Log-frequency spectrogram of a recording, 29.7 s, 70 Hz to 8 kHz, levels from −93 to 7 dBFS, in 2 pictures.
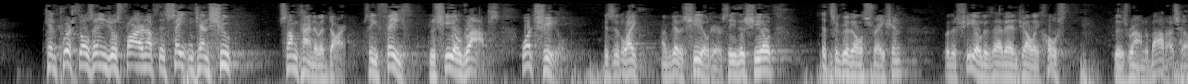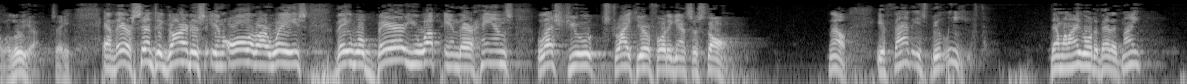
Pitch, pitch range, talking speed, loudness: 175 Hz, 130-205 Hz, 185 wpm, -16 LUFS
